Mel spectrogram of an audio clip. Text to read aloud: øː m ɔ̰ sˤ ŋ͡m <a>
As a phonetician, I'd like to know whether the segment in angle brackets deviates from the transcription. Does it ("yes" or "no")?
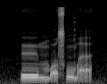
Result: yes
